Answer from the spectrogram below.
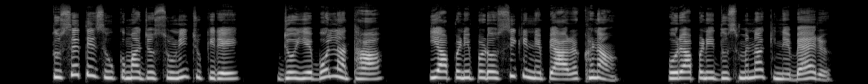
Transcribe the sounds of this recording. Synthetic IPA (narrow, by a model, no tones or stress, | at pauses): t̪ʊset̪eːsɦʊkmad͡ʒosʊɽ̃it͡ʃʊkɪɾe | d͡ʒojeːboːlɽ̃at̪ʰa | kiaːpɽ̃epɐɽoːsikɪnepjaːɾːɐkʰɽ̃a | ɦoːɾaːpɽ̃ed̪ʊsmənakɪnebɛːɾ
